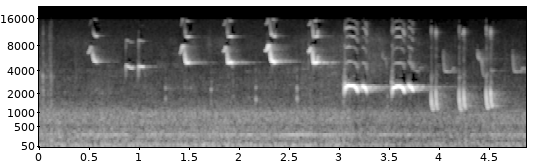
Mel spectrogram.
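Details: Thrush nightingale in song, recorded 10 May 2021. Five thin, high, falling whistles are spaced evenly, then come two louder, lower slurred notes and three short, abrupt chip notes.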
